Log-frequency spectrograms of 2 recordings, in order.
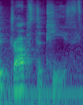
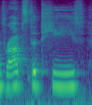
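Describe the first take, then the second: First: Breathy whispered aside. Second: Said in the usual way. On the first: Retold or imitated. Retelling a horror scene, whispered aside. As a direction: drop to an unvoiced whisper.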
